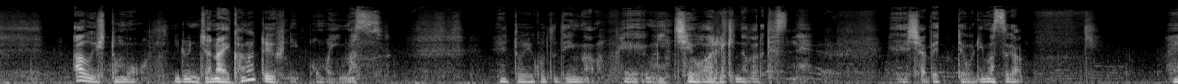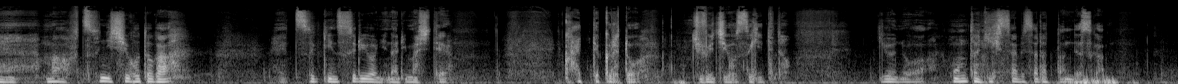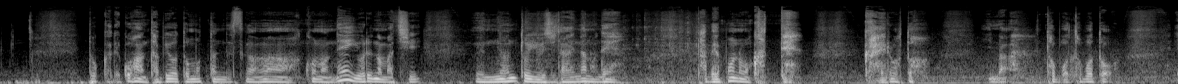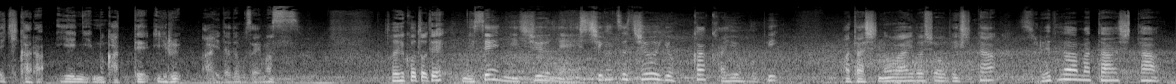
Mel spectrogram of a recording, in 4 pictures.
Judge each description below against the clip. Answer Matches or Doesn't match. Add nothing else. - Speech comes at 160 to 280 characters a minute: Matches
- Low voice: Matches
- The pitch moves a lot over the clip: Matches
